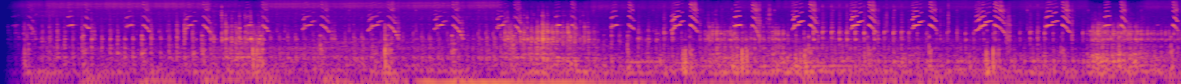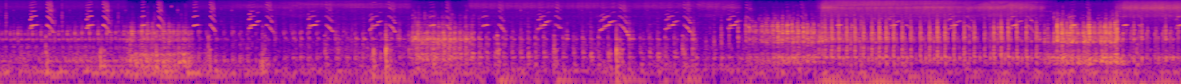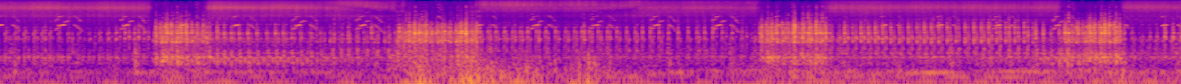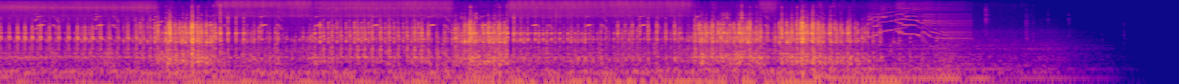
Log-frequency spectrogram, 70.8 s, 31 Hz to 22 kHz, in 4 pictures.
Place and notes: London Borough of Tower Hamlets, Greater London, UK - Rachael's squeaky wheel
Not sure about exact date or time but it was during May 2008 when I visited Rachael in her shop - Prick Your Finger - and recorded both her squeaky ballwinder (for winding balls of yarn) and her spinning wheel. This is the wheel.
5 May 2008, 13:00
